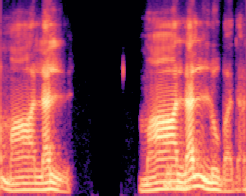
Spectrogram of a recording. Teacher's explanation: مالن جب جی ملائیں گے تو یہ بن جائے گا مالل، مالل لبدا.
